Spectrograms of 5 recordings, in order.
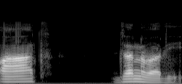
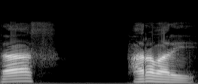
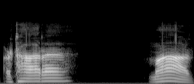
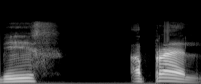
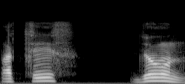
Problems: none marked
